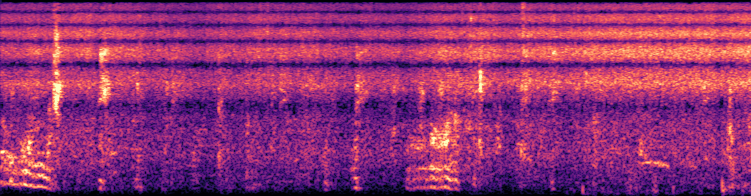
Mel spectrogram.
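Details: Springer and cocker spaniel rescue dogs at play in the garden, freshly back from a walk; two short throaty, buzzy growling bursts about five seconds apart, with scuffling and rustling between them and steady background hiss.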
